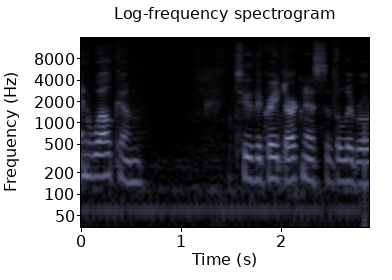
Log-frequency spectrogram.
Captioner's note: speaking french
